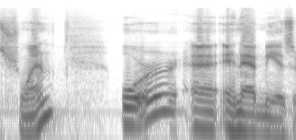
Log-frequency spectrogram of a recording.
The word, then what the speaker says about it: Hsuen: my personal Facebook page hsen that's how you pronounce schwen or and add me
